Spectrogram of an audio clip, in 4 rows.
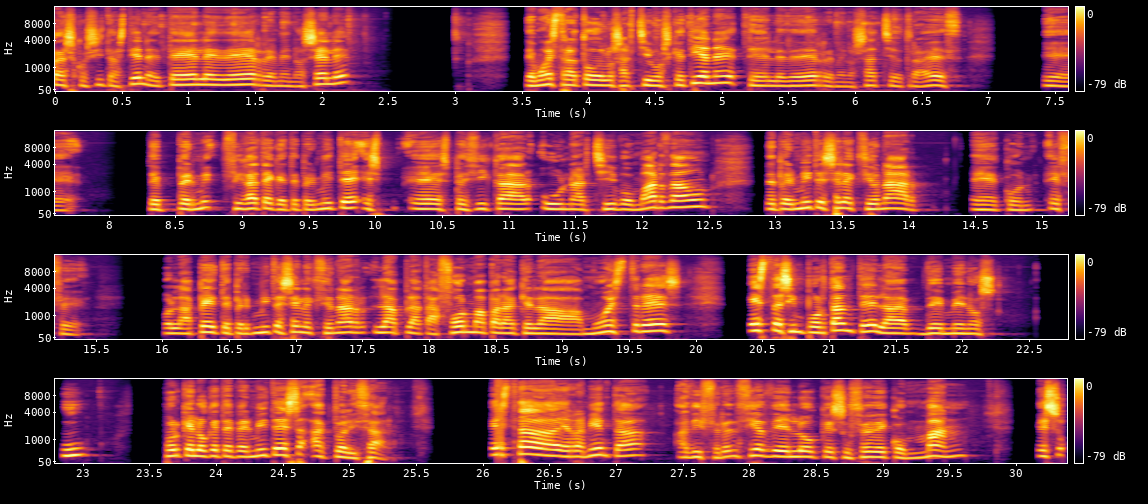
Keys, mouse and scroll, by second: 0.8-2.4 typing, 4.0-6.5 typing.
